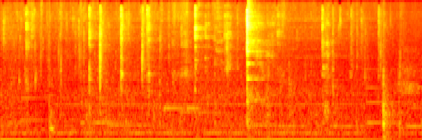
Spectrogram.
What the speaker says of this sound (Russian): И опять хорошо перемешиваю, чтобы масса стала однородной.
